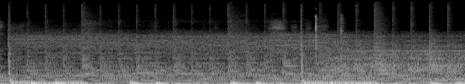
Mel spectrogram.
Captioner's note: uptempo rock music; heartbeat thumping; button clicks; heartbeat thumping; uptempo rock music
